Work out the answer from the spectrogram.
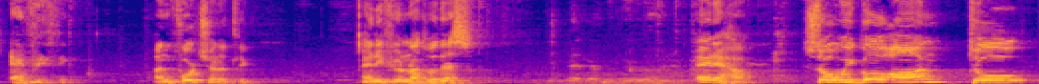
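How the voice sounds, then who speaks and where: Middle-aged male lecturer, a bit high-pitched, talks to the class in a chatty, self-correcting way. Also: a bit bright. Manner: conversational, self-correcting, asks the class questions. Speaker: Islamic lecturer.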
